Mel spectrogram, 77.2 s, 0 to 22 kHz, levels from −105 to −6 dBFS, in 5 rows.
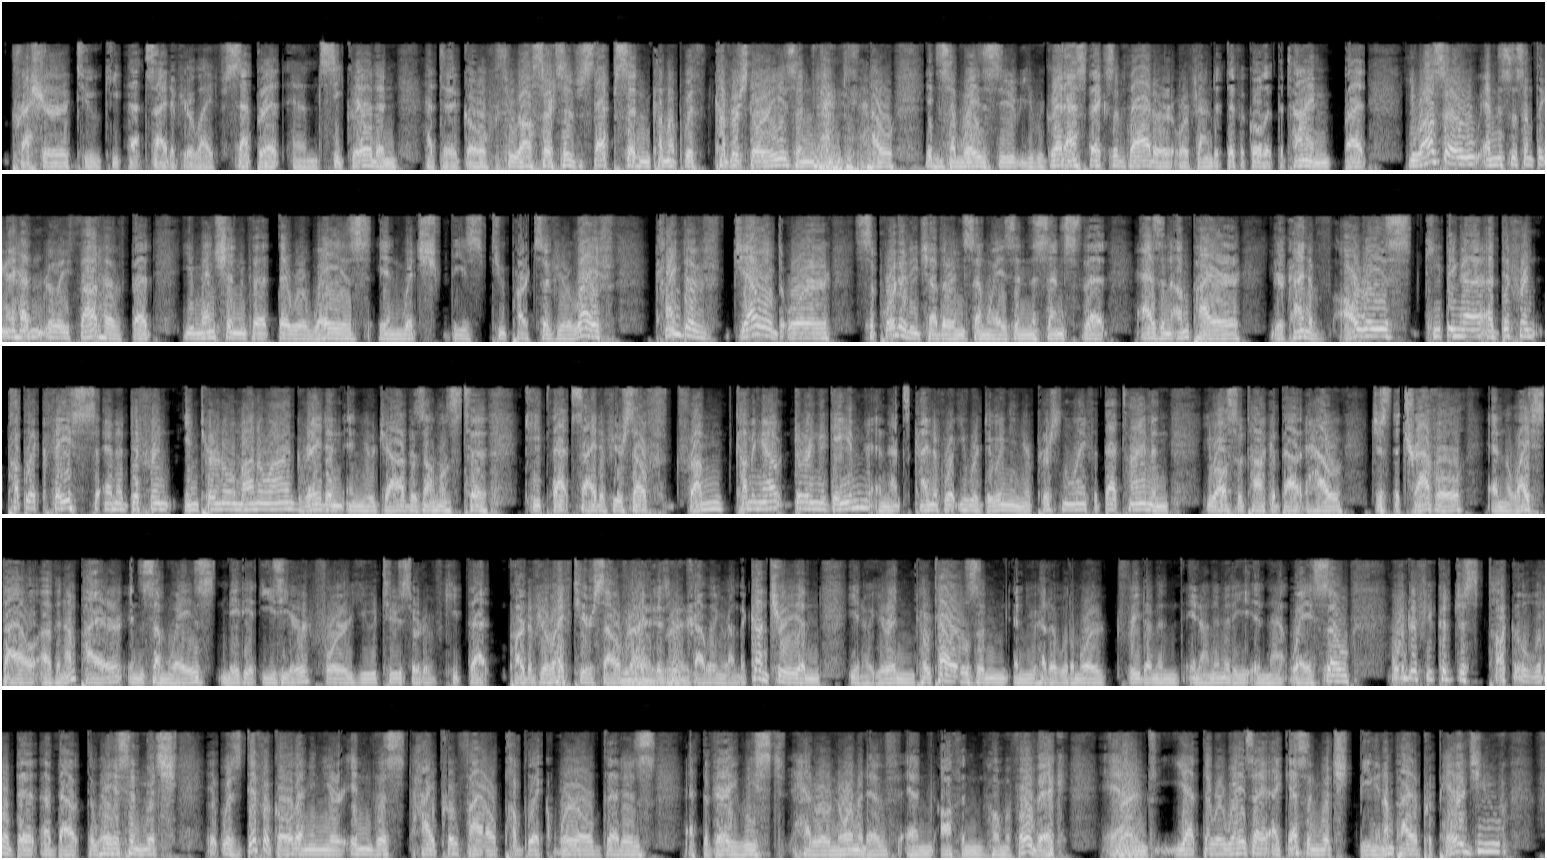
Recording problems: distortion; heavy; 19% of the sound clipped
garbled, watery; badly; nothing above 7.5 kHz

